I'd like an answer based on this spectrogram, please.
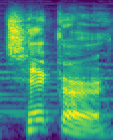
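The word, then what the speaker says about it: Tker: Sam Row is the founder and author of Ticker. That's spelled TK ER, an award-winning newsletter covering news, data, and insights informing long-term themes for investors and the economy.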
